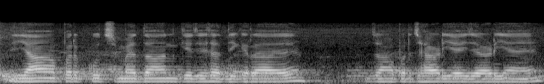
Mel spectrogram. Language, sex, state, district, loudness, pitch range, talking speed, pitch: Hindi, male, Rajasthan, Jaipur, -17 LUFS, 130-140 Hz, 165 wpm, 135 Hz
